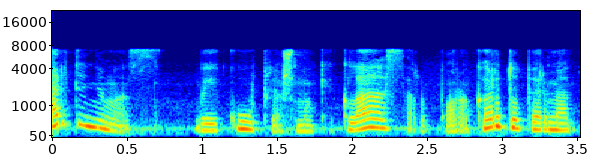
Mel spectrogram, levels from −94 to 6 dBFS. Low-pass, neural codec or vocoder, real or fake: 7.2 kHz; none; real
